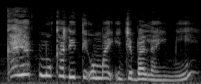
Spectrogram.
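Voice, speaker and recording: A woman's voice: high voice, big pitch swings, quick pace, faint music behind. A woman playing a friendly, modest young co-worker with a welcoming way, in an Ilocano audio drama. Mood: friendly, inviting.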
